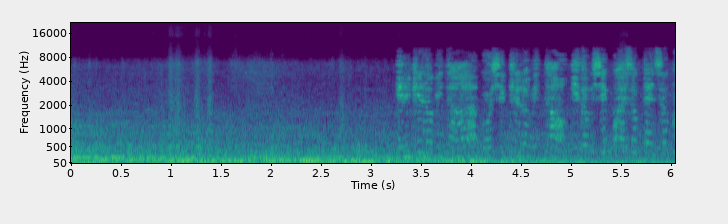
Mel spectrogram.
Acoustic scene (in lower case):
car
